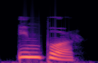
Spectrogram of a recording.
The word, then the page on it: impor: Indonesian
